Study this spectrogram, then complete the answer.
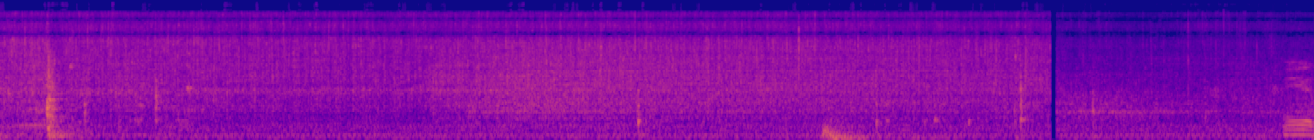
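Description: Mustard greens dropped into hot oil with browned garlic and ginger, giving a loud, steady frying sizzle with stirring clatter that runs throughout, with a brief dip near the end.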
